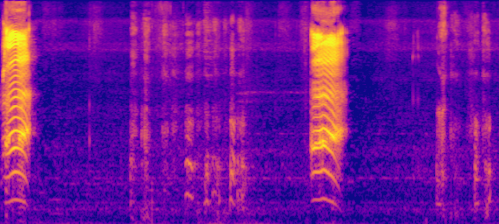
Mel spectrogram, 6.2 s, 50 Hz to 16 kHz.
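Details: Newborn on day 2 of life crying during a bath while held on the bather's legs and the back is washed: two short, loud, high-pitched cries separated by quiet, with splashing and handling sounds. Ordinary newborn crying.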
